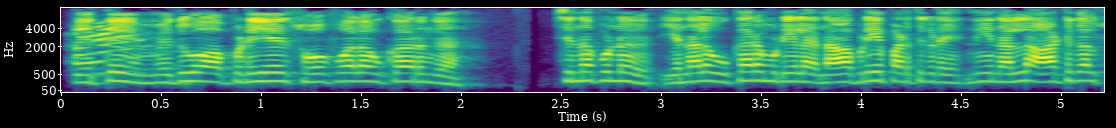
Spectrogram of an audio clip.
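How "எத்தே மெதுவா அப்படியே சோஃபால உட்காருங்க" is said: normal talking voice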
